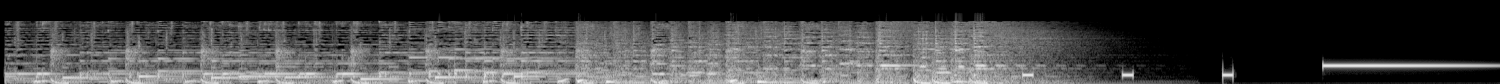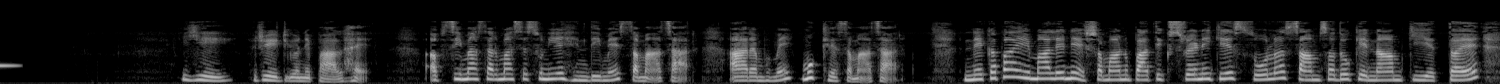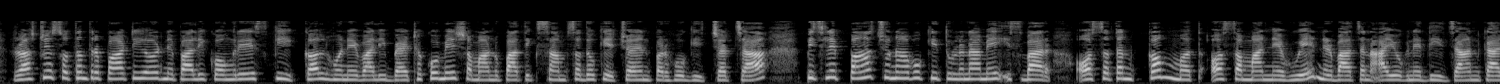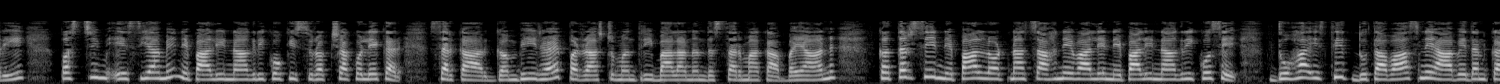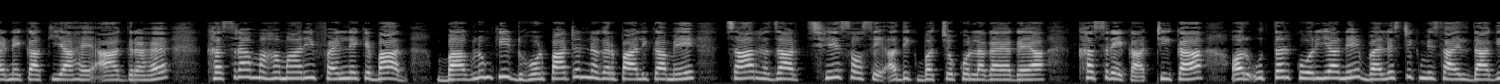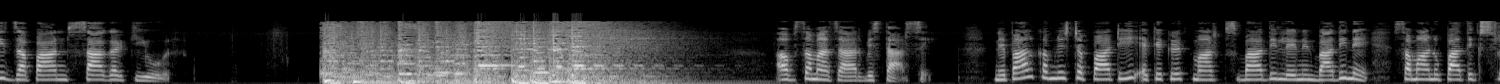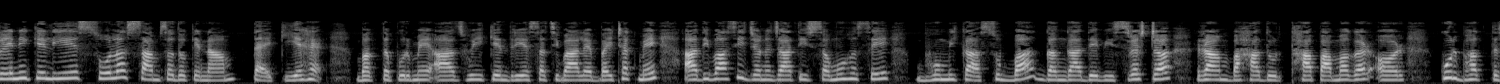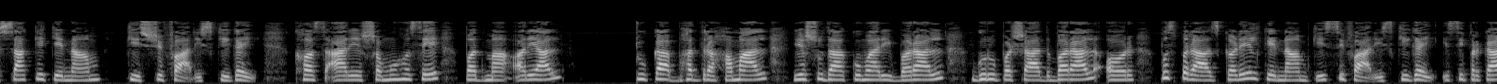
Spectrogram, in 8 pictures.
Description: बेलुकी १० बजेको हिन्दी समाचार : ३० फागुन , २०८२
10-pm-news-.mp3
